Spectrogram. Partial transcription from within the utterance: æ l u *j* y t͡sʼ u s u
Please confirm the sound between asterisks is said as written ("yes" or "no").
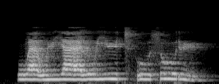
yes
